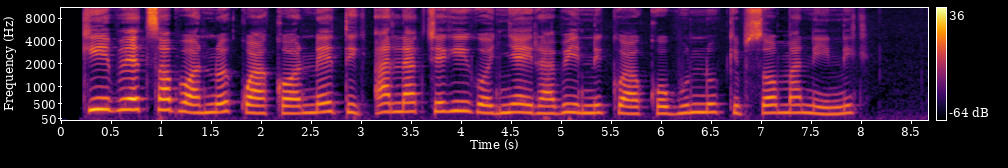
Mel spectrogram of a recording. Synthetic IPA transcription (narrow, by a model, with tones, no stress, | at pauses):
ki˦be˦tsɔ˦bɔ˨nwe˦kːwa˨kɔ˨ne˦ti˨ka˦la˦k̚t͡ʃe˦ki˦ko˨ɲe˦i˨ɾa˨bi˦ni˦kːwa˨ko˨bu˦nu˦kːi˨psɔ˦ma˦ni˨ni˦k̚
